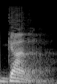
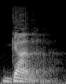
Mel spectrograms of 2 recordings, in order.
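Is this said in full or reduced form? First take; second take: reduced; reduced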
